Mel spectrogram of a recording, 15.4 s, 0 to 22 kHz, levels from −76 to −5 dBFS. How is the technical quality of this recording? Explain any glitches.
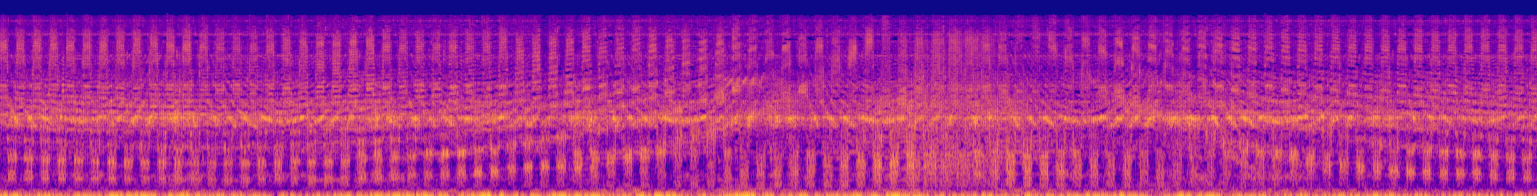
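Not great: there's one problem, and it runs through the whole recording. Overlap-add ripple is present from start to finish. The audio was split into windowed frames and rejoined with an overlap that doesn't sum evenly, so the level dips and swells by about 11 dB around 50 times a second. You hear it as a rough, buzzy flutter, almost a robotic tremolo, riding on everything.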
